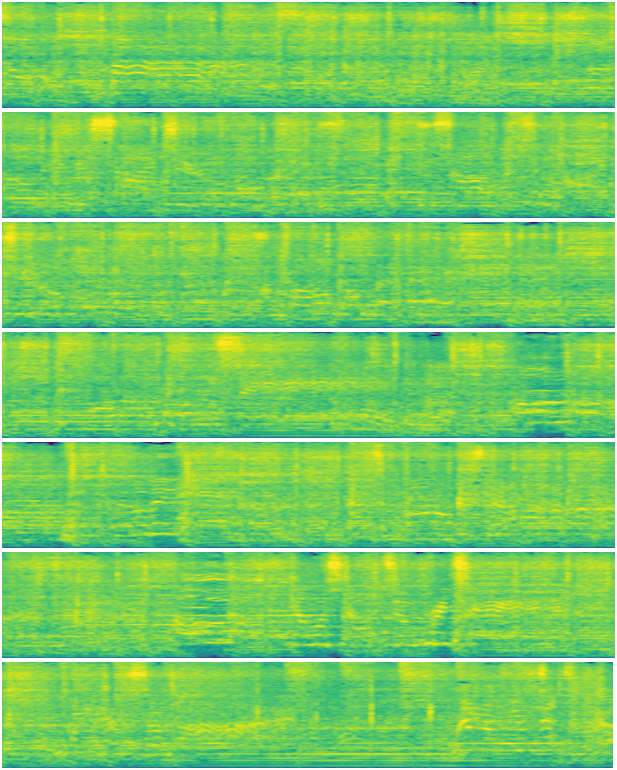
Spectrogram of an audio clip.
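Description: Live hard rock band playing loud: distorted electric guitars, bass and drums with a singing voice, heard from within the crowd over the concert PA.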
